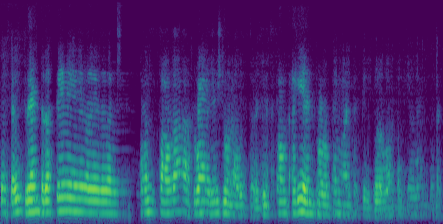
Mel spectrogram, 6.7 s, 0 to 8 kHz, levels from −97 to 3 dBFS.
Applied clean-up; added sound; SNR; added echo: neural mask model DeepFilterNet 3.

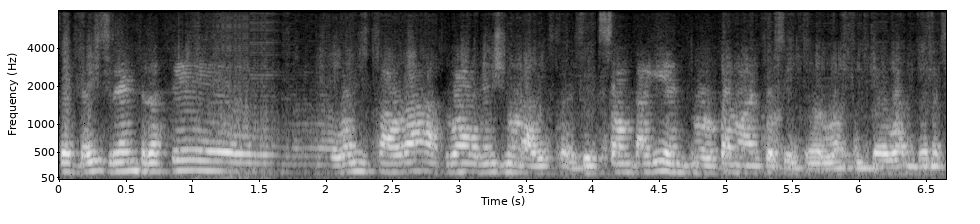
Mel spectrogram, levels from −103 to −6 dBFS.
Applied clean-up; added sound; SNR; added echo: neural separator model SepFormer DNS4.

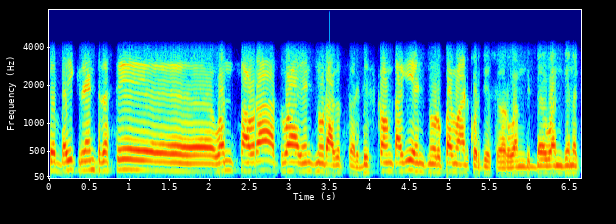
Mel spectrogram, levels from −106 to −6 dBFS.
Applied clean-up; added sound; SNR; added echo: none; none; none; none.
